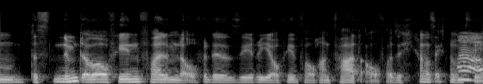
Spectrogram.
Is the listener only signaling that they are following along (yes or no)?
no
